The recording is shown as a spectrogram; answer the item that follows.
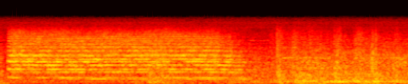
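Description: A bus horn blares in one long steady blast of about two seconds, starting abruptly, then cuts off. A few short knocks follow.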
